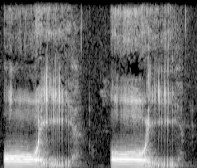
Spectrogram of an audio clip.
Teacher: this is considered to be a one-syllable word, but it has two different vowel sounds. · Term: diphthongs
